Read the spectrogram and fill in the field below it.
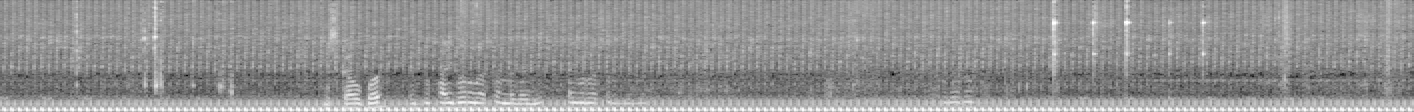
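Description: A small diesel engine chugs steadily nearby.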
